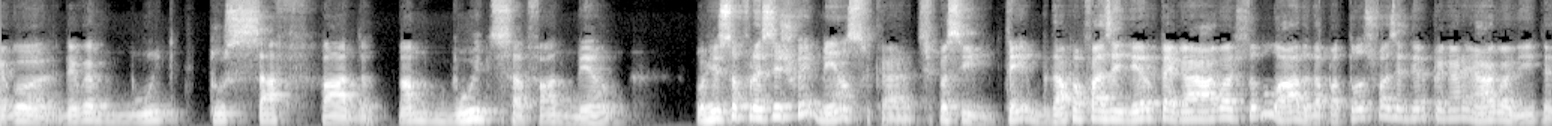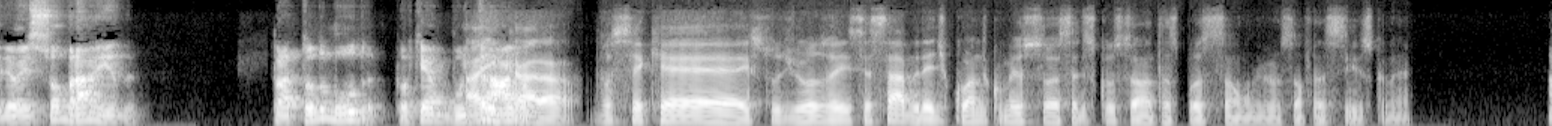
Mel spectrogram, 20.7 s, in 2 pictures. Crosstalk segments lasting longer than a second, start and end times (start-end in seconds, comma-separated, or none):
none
